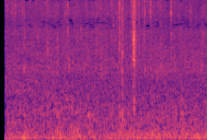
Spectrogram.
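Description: Wind buffeting the microphone outdoors in light rain, a steady low rumble.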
